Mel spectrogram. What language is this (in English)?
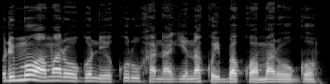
Kikuyu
